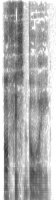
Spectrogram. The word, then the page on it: office boy: British English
